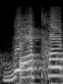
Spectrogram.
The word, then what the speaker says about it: ব্যথা: আকার আকার রয়েছে অর্থাৎ জ ফলার পরবর্তী ব্যঞ্জনের সাথে যদি অথবা আ থাকে তাহলে তার উচ্চারণ এ হবে সেজন্য ব্যক্ত ব্যর্থ ব্যথা ব্যথা না ব্যা ব্যথা কেন ব্যা হয়েছে কারণ জ ফলার পরে যে ব্যঞ্জনটা রয়েছে সে ব্যঞ্জনের পরে যদি অথবা আ থাকে তাহলে এ উচ্চারিত হয় সেই নিয়ম অনুযায়ী ব্যাথা ব্যা ব্যথা বলা যায় না ব্যথা তাহলে আমরা এখানে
